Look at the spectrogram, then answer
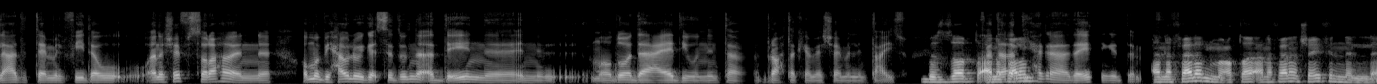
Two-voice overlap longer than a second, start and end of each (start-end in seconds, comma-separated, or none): none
